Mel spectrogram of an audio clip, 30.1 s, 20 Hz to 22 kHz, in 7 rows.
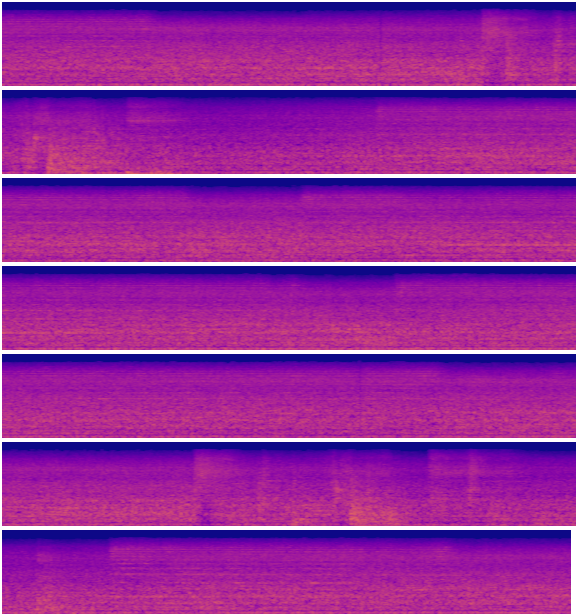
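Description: Sawmill headrig machinery running: a band saw and a Hurdle log carriage handling a log, with a loud, even rumble and hiss. Clusters of knocks and clanks come about four to six seconds in and again about 23 to 25 seconds in.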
